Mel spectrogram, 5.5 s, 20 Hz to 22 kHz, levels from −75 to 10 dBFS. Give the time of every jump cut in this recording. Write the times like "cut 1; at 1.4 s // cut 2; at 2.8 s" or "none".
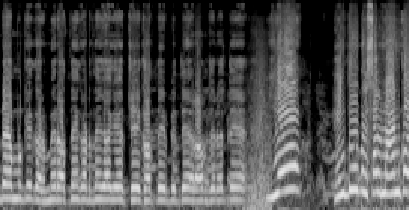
cut 1; at 3.4 s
